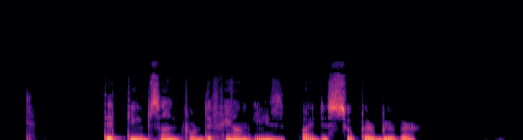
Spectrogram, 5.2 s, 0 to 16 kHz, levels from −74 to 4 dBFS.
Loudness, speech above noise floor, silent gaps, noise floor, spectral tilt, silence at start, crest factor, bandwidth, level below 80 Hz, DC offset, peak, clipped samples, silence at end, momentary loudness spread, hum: -23 LUFS; 64 dB; none; -85 dBFS; -6.5 dB/octave; 0.25 s; 22 dB; 9 kHz; -60 dBFS; under 0.1%; -2 dBFS; under 0.1%; 1.1 s; 5 LU; none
